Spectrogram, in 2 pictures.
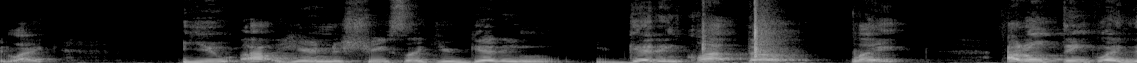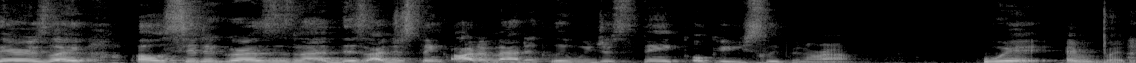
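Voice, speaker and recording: This is a woman with a Haitian accent. She talks at a fairly quick pace. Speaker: talk show host. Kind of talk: casual chat.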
